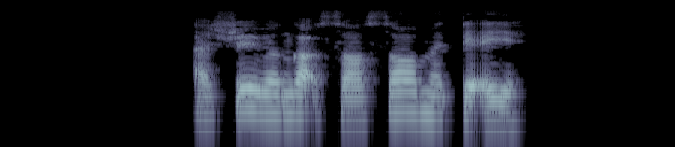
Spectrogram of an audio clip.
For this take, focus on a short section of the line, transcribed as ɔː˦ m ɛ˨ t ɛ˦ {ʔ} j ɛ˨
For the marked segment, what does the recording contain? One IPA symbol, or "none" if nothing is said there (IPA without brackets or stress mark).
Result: ʔ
